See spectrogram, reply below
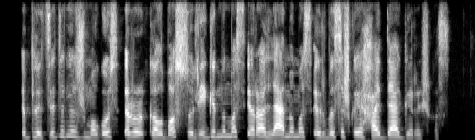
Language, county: Lithuanian, Kaunas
